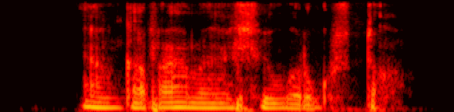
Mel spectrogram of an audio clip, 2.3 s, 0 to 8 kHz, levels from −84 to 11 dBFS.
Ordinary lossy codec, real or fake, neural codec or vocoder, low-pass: none; fake; codec, 16 kHz, 4.8 kbps, FACodec; 7.2 kHz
